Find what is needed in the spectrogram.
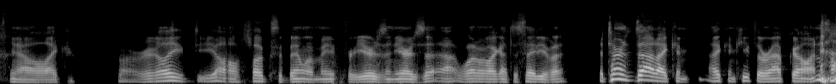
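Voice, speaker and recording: A man at a medium pitch with a New Jersey accent, with a fairly quick pace and lively intonation, in a dry, close sound with no echo. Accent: New Jersey American. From New Jersey, US. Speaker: anatomist and dissection teacher. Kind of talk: podcast interview. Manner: casual, rough-spoken.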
